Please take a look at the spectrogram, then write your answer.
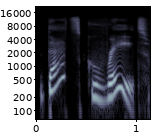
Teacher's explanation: With rising enthusiastic intonation sounds genuinely excited.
